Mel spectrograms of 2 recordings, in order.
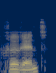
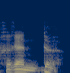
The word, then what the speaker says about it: gerend: So here's the thing, the Dutch never pronounce a D at the end as a D, but always as a T, so ik heb gerend is pronounced as ik heb gerend, and not ik heb gerende, etc.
